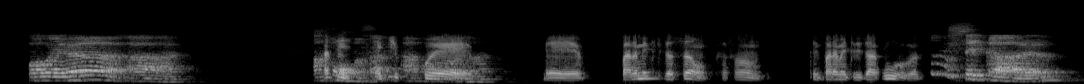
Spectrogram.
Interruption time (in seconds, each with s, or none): 3.3 s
